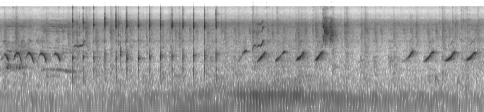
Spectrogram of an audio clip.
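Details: A pair of Javan mynas: a run of upward-sliding whistled notes, then a quick series of sharp clicks, then more rising whistles repeated at a steady pace of roughly two per second, over a low background hum.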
